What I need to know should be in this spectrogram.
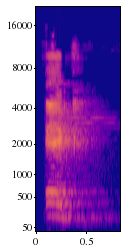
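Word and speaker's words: egg: এগ, এগ ডিম। মনে রাখবেন ই অক্ষরটি দিয়ে যদি শব্দ তৈরি হয় তাহলে এই ই এর অর্থ সাধারণত বাংলা এ অক্ষরের মতো হয়।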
